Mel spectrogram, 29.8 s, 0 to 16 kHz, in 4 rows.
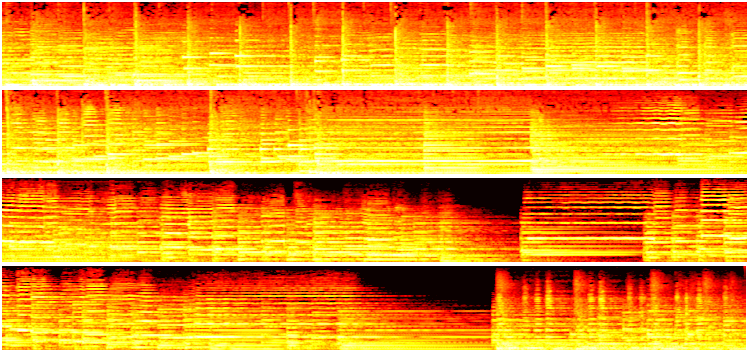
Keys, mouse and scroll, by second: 0.3 click, 1.8-2.3 scroll down 1, 2.4 scroll down 1, 2.9 click, 4.2 click, 5.5 4, 6.0 0, 7.0 click, 7.4 click, 8.4 click, 9.1 click, 11.1 click, 11.6 space, 13.3 click, 14.6 click, 14.6 space, 15.1 click, 15.4 space, 16.1 click, 16.4 space, 16.9-19.0 drag, 20.2 click, 21.5 click, 23.3 click, 24.3 click, 25.1 click, 26.0 4, 26.5 0, 27.1 Return, 27.2 click, 28.2 4, 28.6 0, 29.2 Return, 29.2 click.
